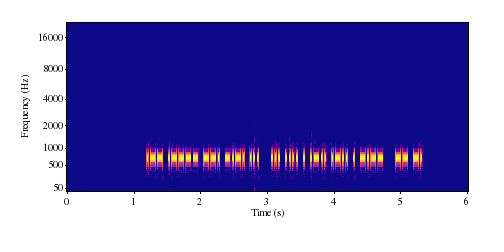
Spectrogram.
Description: Morse code, heard as a keyed tone, about 41 wpm, 700 Hz. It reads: W1GCS SHELLEY MN
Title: K1USN SST QSO Practice - 45wpm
